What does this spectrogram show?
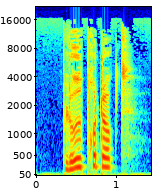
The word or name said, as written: blodprodukt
